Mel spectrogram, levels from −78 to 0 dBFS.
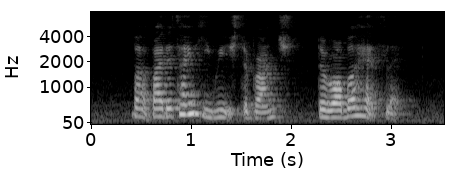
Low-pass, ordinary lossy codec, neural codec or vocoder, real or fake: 7.2 kHz; none; none; real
